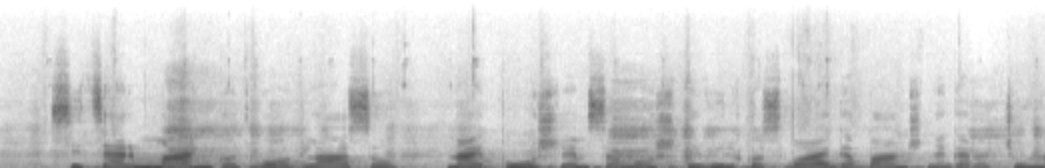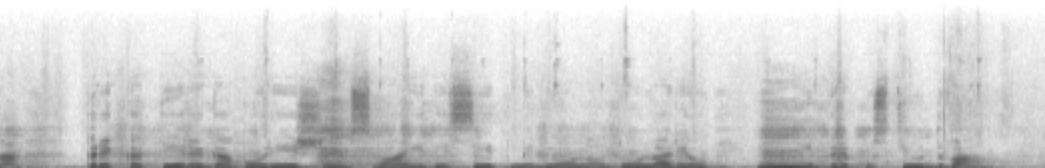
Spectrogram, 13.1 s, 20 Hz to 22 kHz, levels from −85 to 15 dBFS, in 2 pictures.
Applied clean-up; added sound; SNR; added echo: none; Breathing; 11 dB; none.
